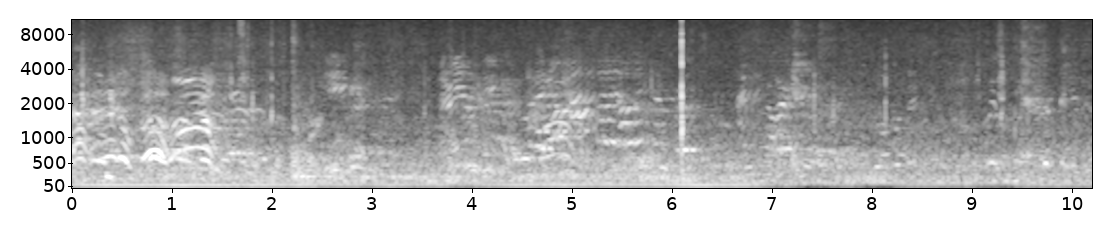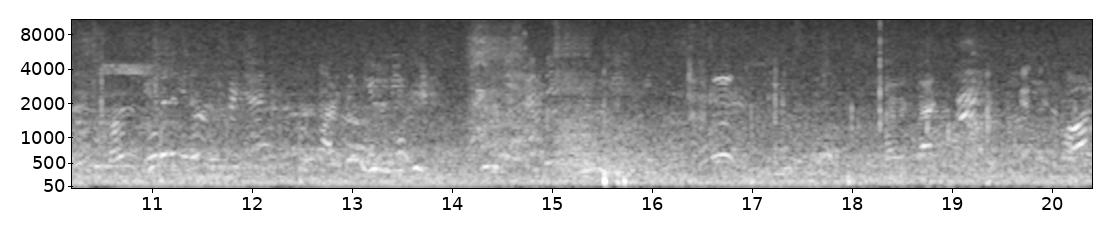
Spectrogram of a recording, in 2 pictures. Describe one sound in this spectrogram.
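Teenage boys shout and call to each other across an open field outdoors.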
